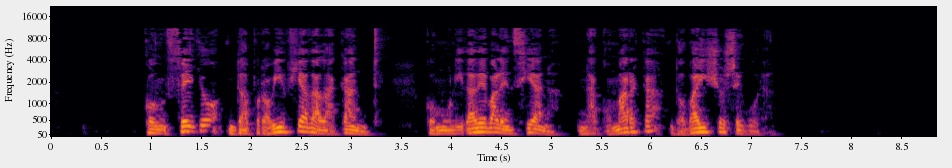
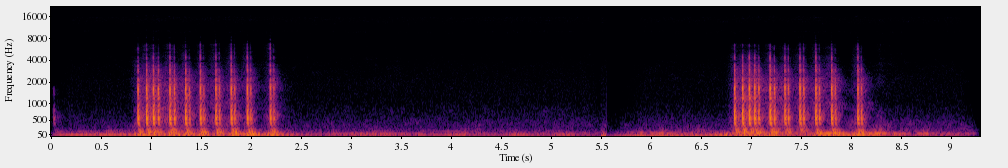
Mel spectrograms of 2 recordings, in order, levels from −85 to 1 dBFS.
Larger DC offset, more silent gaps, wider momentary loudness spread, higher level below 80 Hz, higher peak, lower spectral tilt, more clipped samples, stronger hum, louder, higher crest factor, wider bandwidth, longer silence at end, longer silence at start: neither; neither; second, 13 LU vs 25 LU; second, -46 dBFS vs -38 dBFS; about the same, -4 dBFS vs -4 dBFS; about the same, -6.5 dB/octave vs -6.5 dB/octave; neither; neither; about the same, -24 LUFS vs -26 LUFS; second, 20 dB vs 26 dB; second, 11.5 kHz vs 16.5 kHz; first, 1.75 s vs 0.1 s; first, 0.95 s vs 0.05 s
